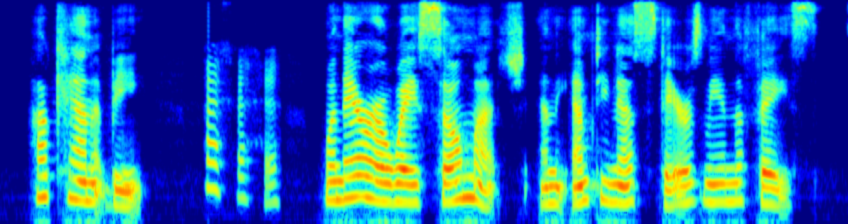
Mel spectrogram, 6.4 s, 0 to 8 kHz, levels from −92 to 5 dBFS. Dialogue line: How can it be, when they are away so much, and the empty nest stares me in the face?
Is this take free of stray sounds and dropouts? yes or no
no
